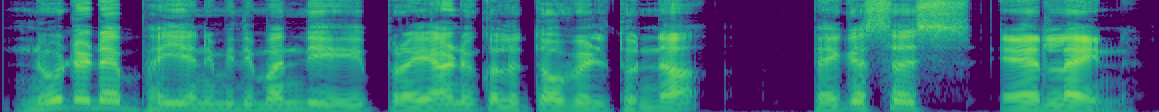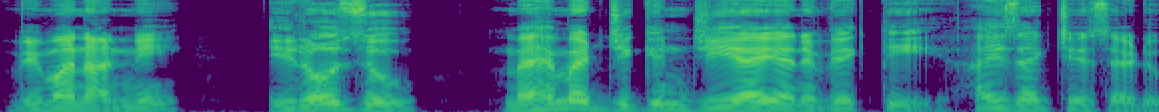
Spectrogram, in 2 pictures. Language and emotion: Telugu, neutral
